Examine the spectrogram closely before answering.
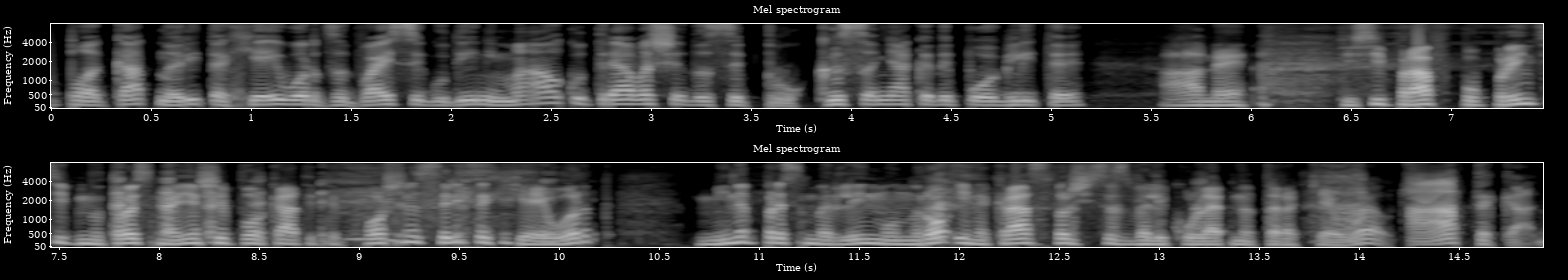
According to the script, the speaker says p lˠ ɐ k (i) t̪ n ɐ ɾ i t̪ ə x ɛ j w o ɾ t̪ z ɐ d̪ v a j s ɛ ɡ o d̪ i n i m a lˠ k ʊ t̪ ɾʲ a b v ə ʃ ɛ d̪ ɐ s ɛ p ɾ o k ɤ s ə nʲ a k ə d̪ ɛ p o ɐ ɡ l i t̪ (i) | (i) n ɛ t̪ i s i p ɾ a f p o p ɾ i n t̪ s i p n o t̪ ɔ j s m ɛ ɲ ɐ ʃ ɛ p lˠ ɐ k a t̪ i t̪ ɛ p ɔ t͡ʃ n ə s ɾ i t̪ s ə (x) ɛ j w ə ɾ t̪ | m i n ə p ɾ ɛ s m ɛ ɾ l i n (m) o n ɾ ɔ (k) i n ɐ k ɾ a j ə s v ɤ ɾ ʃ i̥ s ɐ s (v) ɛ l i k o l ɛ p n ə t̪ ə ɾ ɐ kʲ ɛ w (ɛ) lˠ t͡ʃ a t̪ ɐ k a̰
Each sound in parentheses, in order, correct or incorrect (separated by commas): incorrect, incorrect, incorrect, correct, correct, incorrect, correct, correct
